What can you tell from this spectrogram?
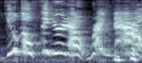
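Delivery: high, loud laughing order; bossy command. Retold or imitated. Stacy ordering her husband to find Michael, loud and high. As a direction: bark it at him, half laughing. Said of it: "she goes".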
